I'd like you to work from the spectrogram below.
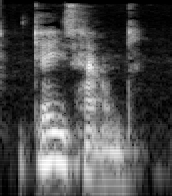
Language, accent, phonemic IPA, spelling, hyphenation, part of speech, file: English, Southern England, /ˈɡeɪzhaʊnd/, gazehound, gaze‧hound, noun, LL-Q1860 (eng)-gazehound.wav
- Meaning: Synonym of sighthound (“a hound that primarily hunts by sight and speed, instead of by scent and endurance”)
